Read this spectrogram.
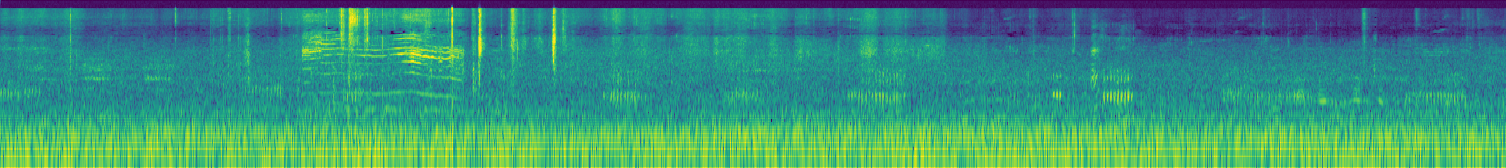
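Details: Stray street cats sitting on a park bench, waiting to be brought food; a burst of wavering, rising-and-falling meows in quick succession, then several softer, fainter mews, over steady low rumbling outdoor noise.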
